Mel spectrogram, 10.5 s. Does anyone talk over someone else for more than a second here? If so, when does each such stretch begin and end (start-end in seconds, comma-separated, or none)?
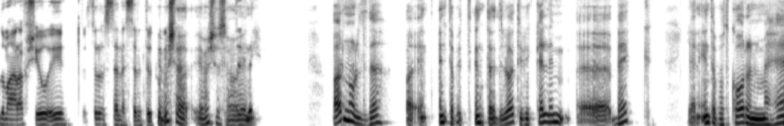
none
